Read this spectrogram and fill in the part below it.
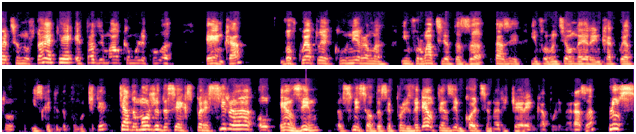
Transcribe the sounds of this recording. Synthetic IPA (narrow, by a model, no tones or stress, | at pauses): koʊɛt̪ʊ̥sɛnʊʒd̪aɛt̪ɛʔɛt̪azimalˠkəmolɛkulˠə | d̪ɛɛŋka | vɐfkojat̪oɛklˠoniɾənəinfoɾmat̪sijət̪əzɐt̪aziːnfoɾmɐt̪siɔnːɐɛɾɛŋkakojat̪o | iskət̪ɛd̪ɐpolˠut͡ʃi̥t̪ɛt̪ʲad̪ɐmɔʒɛd̪ɐsɛːkspɾɛsiɾəot̪ɛnzim | fsmisəlˠd̪ɐsɛpɾoizvɛd̪ɛot̪ɛnzimkɔjt̪o̥sɛnɐɾit͡ʃɛɛɾɛŋkapolimɛɾazəplʲus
